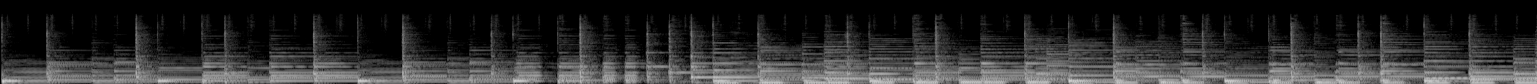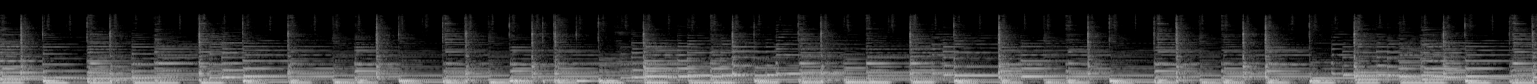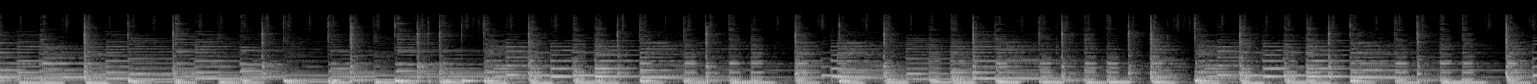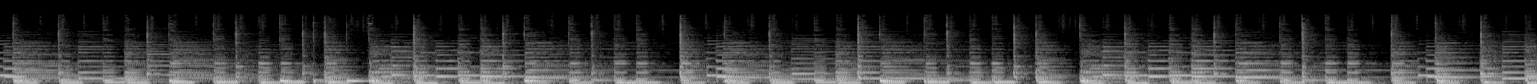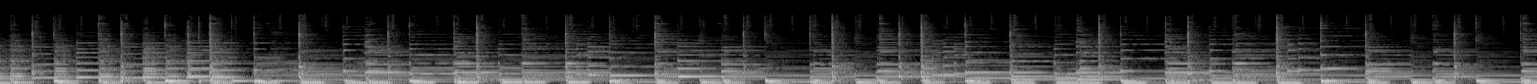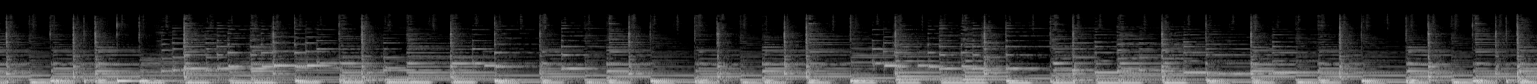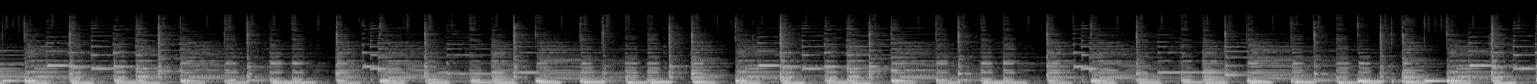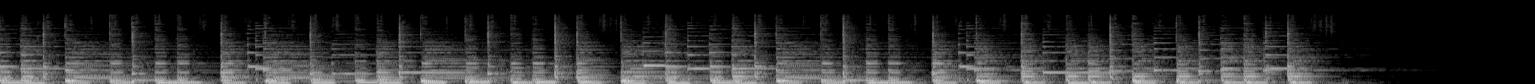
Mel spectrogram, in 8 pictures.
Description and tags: Relaxing Music
Track: 49
Title: Summer Time
Genre: Jazz
Sorry for the late submission, been busy for a while.
jazz, piano, music, bass, percussions, guitar, instrumental, background, congo, shaker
